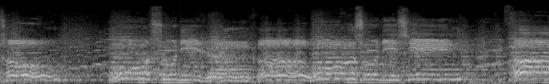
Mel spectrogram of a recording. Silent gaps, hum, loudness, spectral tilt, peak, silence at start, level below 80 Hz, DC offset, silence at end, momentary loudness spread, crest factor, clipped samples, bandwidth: none; none; -21 LUFS; -4 dB/octave; -4 dBFS; 0 s; -46 dBFS; under 0.1%; 0 s; 7 LU; 16 dB; under 0.1%; 16.5 kHz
